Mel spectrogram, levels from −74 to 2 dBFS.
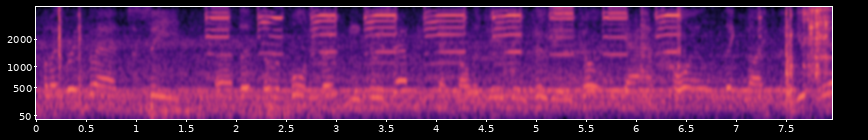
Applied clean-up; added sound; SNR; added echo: none; Coin (dropping) / Alarm; -4 dB; none.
